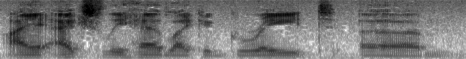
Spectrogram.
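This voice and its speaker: A young man from the East Coast, a guest musician, talking softly and hesitantly with fillers. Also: on the low side, moderate pace, slight background noise, low-quality recording. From Boston and Maine. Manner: soft-spoken, hesitant with fillers. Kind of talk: casual interview.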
